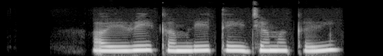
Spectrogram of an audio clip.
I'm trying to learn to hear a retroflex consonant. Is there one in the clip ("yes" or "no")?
no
